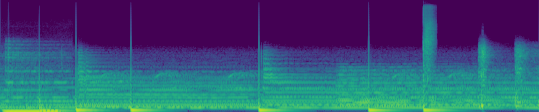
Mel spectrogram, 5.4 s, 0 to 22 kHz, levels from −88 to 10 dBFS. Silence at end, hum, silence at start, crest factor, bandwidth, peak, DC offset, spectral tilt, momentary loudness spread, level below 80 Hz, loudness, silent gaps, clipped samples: 0 s; none; 0 s; 10 dB; 10.5 kHz; 0 dBFS; under 0.1%; -7.5 dB/octave; 9 LU; -12 dBFS; -14 LUFS; none; under 0.1%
